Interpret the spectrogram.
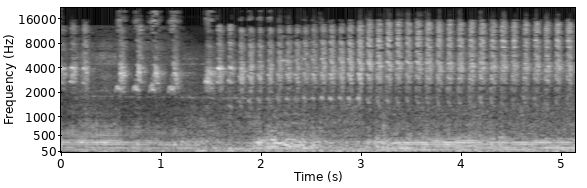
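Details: Long-tailed shrike performing a loud, coarse 'nembak kasar' song for training and competition: a long, dense run of buzzy, rasping notes fired in rapid succession, with a steady low hum underneath.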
